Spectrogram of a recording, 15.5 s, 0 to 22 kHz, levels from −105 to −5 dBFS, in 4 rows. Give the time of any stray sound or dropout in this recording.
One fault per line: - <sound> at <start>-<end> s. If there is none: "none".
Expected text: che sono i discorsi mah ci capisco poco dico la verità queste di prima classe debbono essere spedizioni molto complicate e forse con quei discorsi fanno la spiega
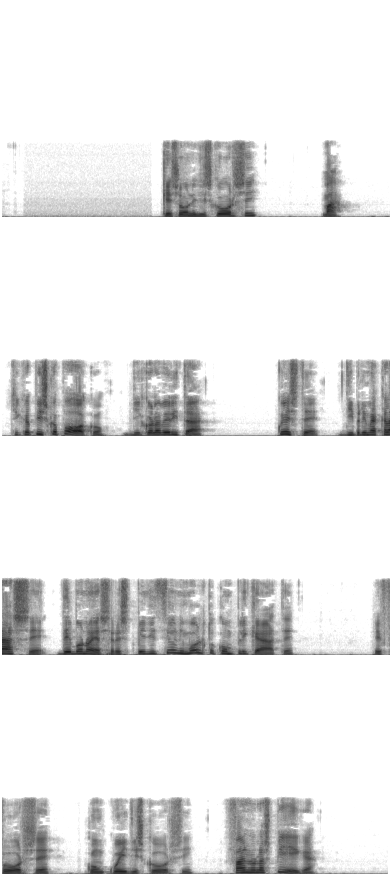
none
